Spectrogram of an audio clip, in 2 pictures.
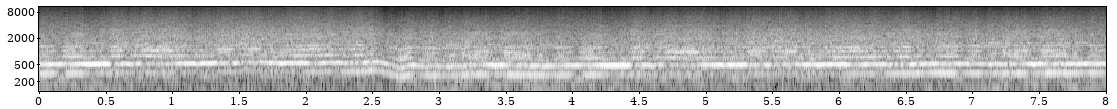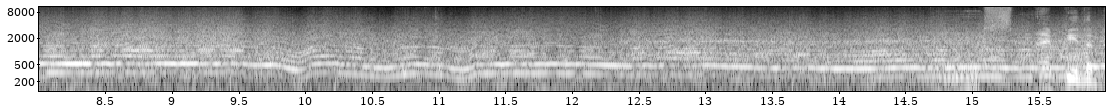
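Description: Racing car engine in Grand Prix Legends, a loud continuous drone that dips as the driver shifts down through the gears under heavy engine compression, then climbs again, with a brief tyre squeal near the end.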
